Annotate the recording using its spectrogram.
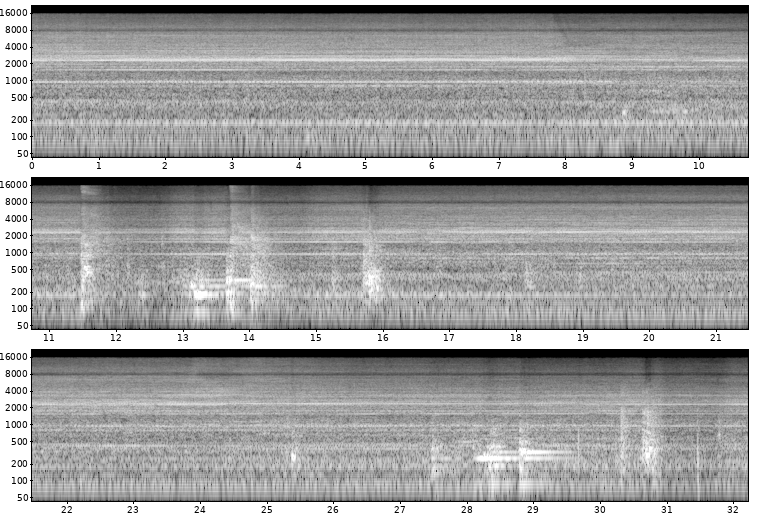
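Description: Blister packing machine running in automatic operation: a loud, steady hum with several fixed tones. Short clanks and knocks of the machine's cycle come in a cluster a little before the middle and again near the end, about fifteen seconds apart.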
